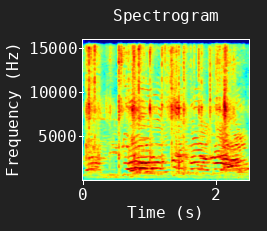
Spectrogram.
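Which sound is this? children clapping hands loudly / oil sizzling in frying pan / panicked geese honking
children clapping hands loudly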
